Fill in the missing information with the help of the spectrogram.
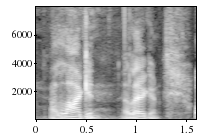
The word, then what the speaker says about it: Allergan: Allergan.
